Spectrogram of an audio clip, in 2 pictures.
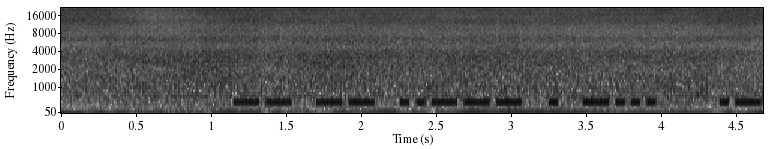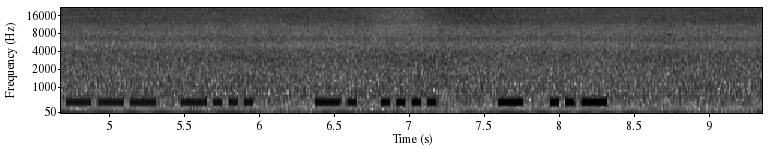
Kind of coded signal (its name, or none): Morse code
